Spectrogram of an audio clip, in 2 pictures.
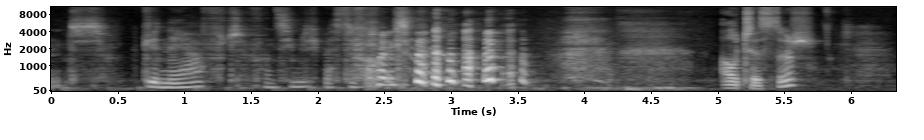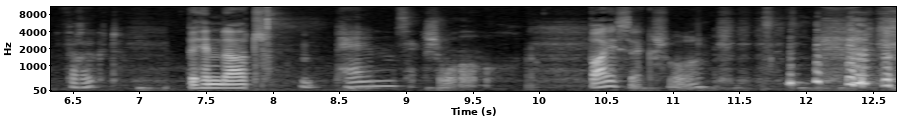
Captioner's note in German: beide lachen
